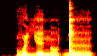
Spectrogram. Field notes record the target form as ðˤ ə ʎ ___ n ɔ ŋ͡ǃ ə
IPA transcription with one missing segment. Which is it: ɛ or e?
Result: ɛ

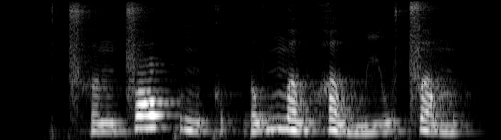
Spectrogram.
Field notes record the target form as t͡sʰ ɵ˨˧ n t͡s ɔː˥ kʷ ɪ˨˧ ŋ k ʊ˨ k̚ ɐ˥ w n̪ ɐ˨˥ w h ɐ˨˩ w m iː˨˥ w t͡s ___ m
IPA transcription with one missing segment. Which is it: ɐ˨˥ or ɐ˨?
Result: ɐ˨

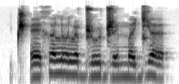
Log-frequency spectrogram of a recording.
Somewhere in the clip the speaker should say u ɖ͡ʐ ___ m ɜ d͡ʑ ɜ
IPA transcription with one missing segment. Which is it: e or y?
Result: e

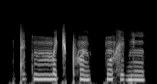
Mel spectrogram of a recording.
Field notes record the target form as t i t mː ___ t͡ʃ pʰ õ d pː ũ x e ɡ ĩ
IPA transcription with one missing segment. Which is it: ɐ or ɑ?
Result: ɐ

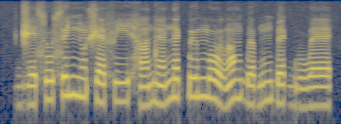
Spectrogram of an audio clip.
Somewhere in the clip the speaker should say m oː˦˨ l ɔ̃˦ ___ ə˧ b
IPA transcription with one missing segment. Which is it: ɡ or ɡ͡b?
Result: ɡ͡b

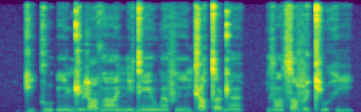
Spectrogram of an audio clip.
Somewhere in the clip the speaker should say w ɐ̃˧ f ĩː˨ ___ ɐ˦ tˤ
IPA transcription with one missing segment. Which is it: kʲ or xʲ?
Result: kʲ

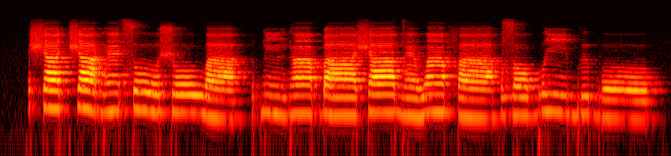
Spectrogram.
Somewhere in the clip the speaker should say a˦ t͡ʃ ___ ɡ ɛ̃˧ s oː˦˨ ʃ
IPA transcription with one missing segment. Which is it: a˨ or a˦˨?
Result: a˦˨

